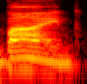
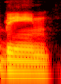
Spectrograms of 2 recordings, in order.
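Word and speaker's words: Biehn: else I was saying Bine it's pronounced bean bean yeah Bean okay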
